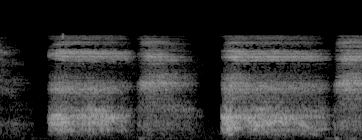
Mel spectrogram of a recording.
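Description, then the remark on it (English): A voice imitates heavy respirator breathing: two slow, loud in-and-out cycles with a hissing, rasping tone, each breath split into a long inhale and a shorter exhale. “how does Darth Vader talk? Does he breathe like?”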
